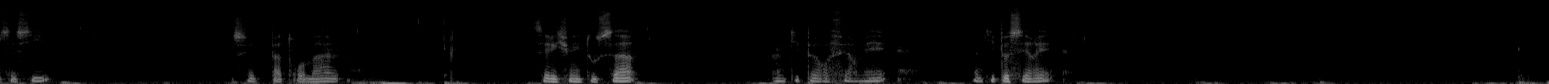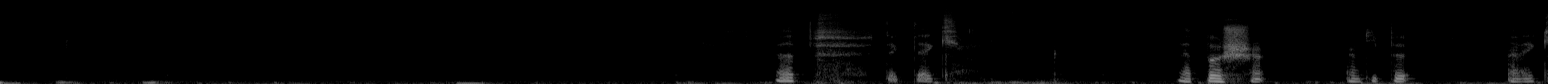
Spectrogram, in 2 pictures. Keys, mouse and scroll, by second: 0.3-2.4 alt+drag, 2.9 alt+click, 4.1-5.4 drag, 6.0-7.6 drag, 8.0 click, 9.2-10.9 alt+drag, 12.1 alt+click, 15.1 alt+click, 16.0 ctrl+KP_5, 16.6 ctrl+middle click, 17.7 click, 18.2 click, 18.9-19.9 drag, 20.3 click, 20.8 click, 21.5 click, 23.3 shift+click, 24.4 shift+click, 25.4 ctrl+shift+KP_5, 26.7 shift+click, 27.4 shift+click, 28.2 shift+click, 29.0 shift+click, 30.8 middle click.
